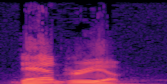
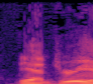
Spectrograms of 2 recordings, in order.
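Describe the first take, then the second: First: The stress is not on the second syllable. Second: The stress is on the second syllable. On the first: The speaker calls it wrong. "excuse me" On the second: The speaker calls it right. "Em- emphasize the second syllable"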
